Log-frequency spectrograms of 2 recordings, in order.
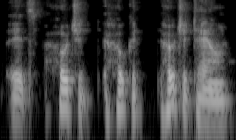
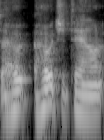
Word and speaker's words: Hochatown: So I thought it was cool because it's Hochatown. That's how you pronounce it. Sounds like Hoochie. It's Hochatown, Oklahoma, but they're like big into Bigfoot.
